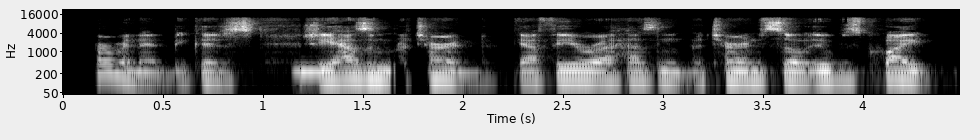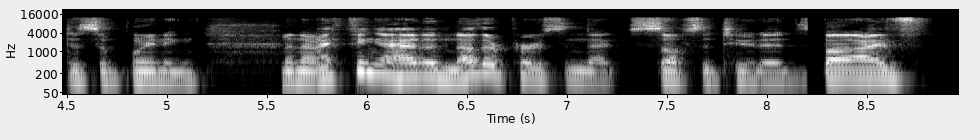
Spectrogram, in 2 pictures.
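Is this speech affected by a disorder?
No.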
